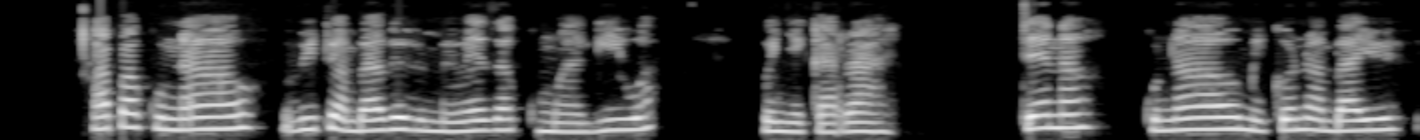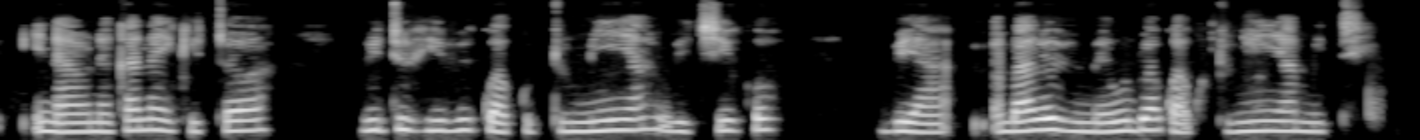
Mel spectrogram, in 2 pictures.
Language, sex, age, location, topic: Swahili, female, 50+, Nakuru, agriculture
